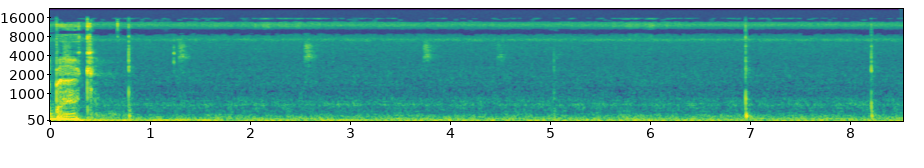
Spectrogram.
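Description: Apple Pencil tip tapping on an iPad's glass screen: a few faint taps and one sharper tap about seven seconds in, over a low steady hum.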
